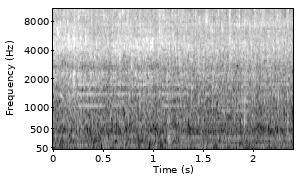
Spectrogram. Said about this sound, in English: We got the eggs in. Stir that up for a little while.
